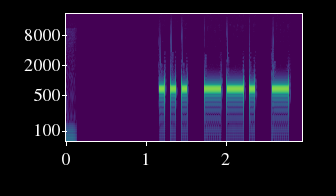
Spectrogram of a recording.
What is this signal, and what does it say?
Morse code, heard as a keyed tone, about 17 wpm, 700 Hz. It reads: SGT
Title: USA Call Sign Postfixes - 3 Letters 17wpm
